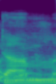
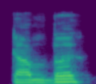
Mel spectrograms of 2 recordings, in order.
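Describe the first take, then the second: First: The word ends on the m, no b sound. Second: The word ends with a sounded b.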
